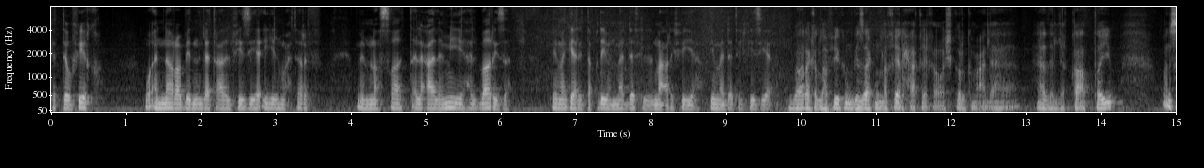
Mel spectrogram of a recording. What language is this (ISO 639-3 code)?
ara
